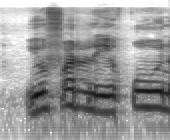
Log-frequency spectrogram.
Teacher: वाव साकिन से पहले लफ्ज़ पेश वाव मद्दा, एक हरकत के बराबर खींच कर पढ़ेंगे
